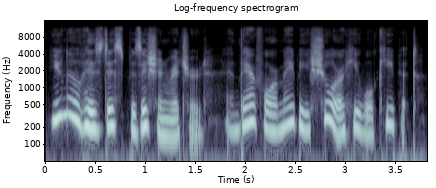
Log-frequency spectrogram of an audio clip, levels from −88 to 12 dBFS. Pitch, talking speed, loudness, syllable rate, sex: 200 Hz, 220 wpm, -15 LUFS, 5.9 syllables/s, female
